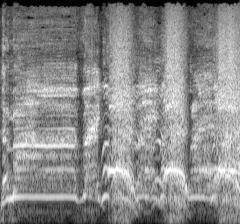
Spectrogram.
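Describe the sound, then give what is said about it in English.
A baseball team in Myanmar chants cheers in unison, loud rhythmic group shouts rising and falling in about three sustained bursts with brief pauses between them. “Like the language that they use and the cheers that they do.”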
